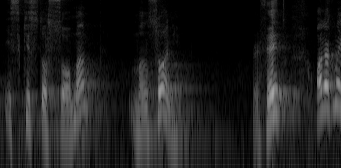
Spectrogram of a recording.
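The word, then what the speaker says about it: Schistosoma mansoni: A pronúncia é esquistossoma mansoni.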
